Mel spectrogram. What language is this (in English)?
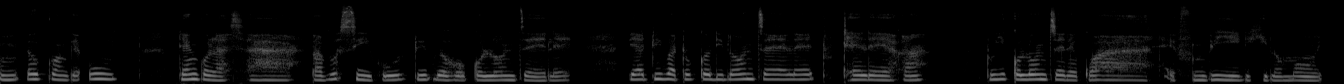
Kinga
